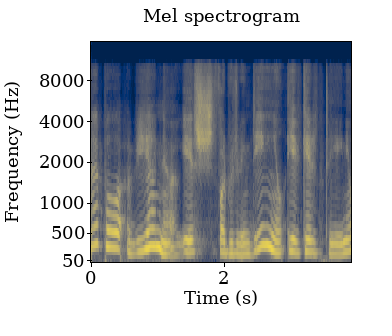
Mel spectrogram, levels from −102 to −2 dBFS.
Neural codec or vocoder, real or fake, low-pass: codec, 16 kHz in and 24 kHz out, 0.4 kbps, LongCat-Audio-Codec, four codebook decoder; fake; 10.8 kHz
